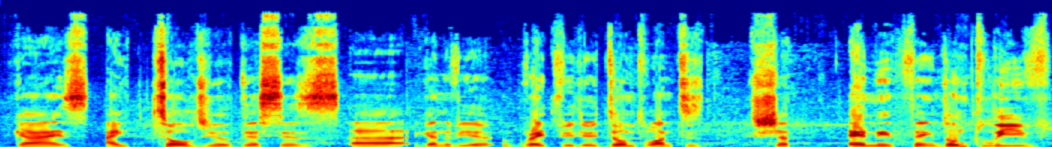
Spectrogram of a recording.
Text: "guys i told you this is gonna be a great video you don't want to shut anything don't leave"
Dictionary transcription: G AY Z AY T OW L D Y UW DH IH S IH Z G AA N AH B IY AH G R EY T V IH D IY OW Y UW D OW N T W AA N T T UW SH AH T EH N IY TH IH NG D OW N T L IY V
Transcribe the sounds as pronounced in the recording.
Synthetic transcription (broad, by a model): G AY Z AY T OW L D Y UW DH IH S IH Z G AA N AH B IY AH G R EY T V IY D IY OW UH D OW N T W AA N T T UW SH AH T EH N IY TH IH NG D OW N T L IY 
